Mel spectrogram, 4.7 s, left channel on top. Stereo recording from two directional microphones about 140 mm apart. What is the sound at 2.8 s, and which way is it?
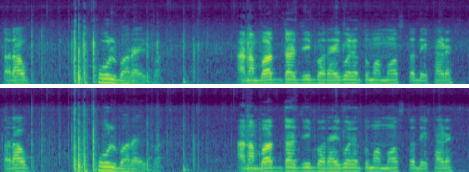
Speech, 20° right (ahead or behind).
